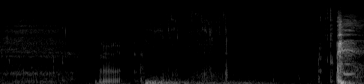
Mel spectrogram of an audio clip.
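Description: Someone bites into a crunchy, dipped, chocolate-tasting snack, producing a few soft, crackling crunches and chewing noises, then one sharp, much louder crunch near the end.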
